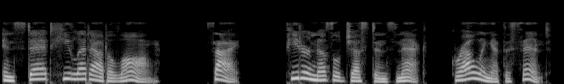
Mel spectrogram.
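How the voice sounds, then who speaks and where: A woman's voice: lowish voice, very animated, unhurried, darkish tone. A woman reading a scripted fiction audiobook as its narrator. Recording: dull, roomy, echoing audio.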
